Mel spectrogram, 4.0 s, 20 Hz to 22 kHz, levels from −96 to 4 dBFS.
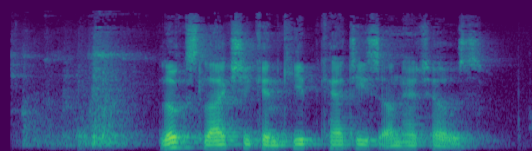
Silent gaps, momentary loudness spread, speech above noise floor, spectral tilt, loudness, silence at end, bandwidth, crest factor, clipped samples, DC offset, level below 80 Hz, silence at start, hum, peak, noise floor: none; 14 LU; 25 dB; -4 dB/octave; -28 LUFS; 0.4 s; 15.5 kHz; 22 dB; under 0.1%; under 0.1%; -76 dBFS; 0.15 s; none; -8 dBFS; -52 dBFS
